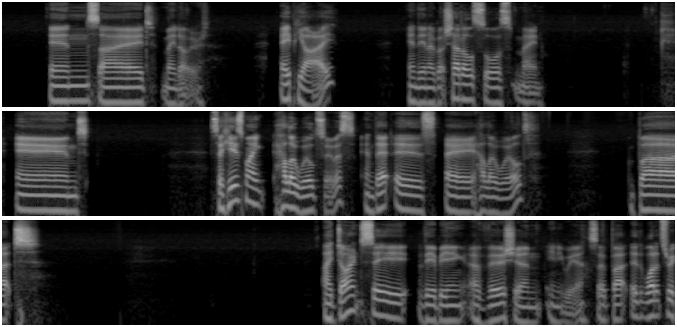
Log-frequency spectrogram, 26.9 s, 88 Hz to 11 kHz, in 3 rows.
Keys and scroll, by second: 26.0 Return.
